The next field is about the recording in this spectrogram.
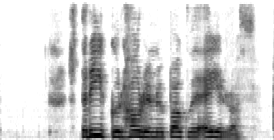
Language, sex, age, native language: Icelandic, male, 7, Icelandic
